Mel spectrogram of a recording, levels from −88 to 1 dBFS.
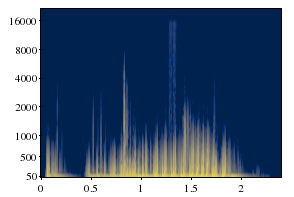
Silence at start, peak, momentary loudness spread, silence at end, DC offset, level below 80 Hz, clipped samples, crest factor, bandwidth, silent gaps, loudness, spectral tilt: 0.05 s; -4 dBFS; 18 LU; 0.35 s; under 0.1%; -18 dBFS; under 0.1%; 10 dB; 2.7 kHz; 0.40-0.44 s; -20 LUFS; -12 dB/octave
